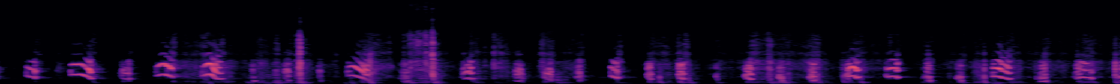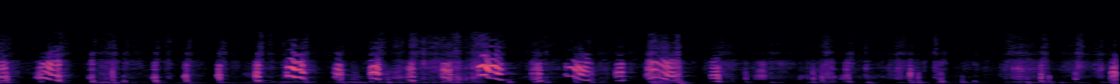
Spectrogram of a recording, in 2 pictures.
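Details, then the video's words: Dog producing a fast, continuous stream of short, high yips and squeaky whines, several per second, varying slightly in pitch and loudness throughout. "Звуки собаки"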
